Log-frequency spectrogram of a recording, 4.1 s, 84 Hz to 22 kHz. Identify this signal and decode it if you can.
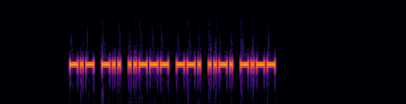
Morse code, heard as a keyed tone, about 44 wpm, 700 Hz. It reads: KD2GFY
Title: USA Call Signs - 6 Characters - 45wpm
